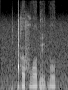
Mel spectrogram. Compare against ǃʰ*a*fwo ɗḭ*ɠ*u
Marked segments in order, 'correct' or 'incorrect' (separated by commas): incorrect, correct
